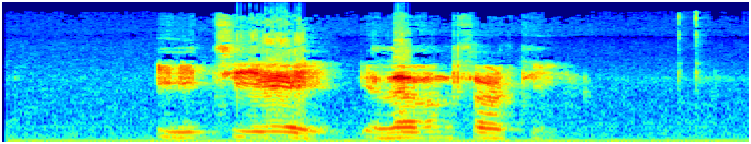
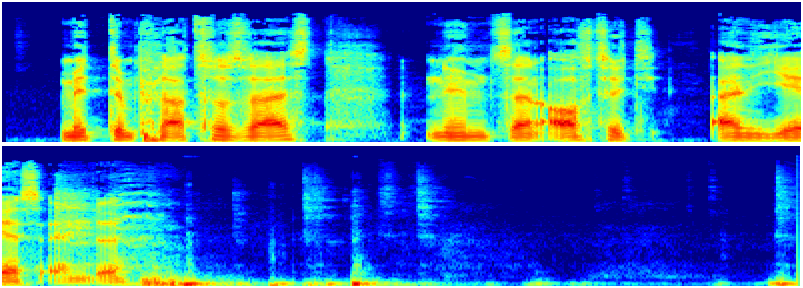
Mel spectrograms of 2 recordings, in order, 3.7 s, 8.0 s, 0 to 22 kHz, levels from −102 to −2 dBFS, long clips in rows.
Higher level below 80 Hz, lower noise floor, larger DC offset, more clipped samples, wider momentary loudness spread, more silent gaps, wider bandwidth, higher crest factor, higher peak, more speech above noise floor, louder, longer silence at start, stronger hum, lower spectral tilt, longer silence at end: second, -48 dBFS vs -34 dBFS; second, -47 dBFS vs -69 dBFS; neither; first, 0.2% vs under 0.1%; second, 18 LU vs 23 LU; neither; first, over 20 kHz vs 15.5 kHz; about the same, 16 dB vs 20 dB; about the same, 0 dBFS vs -2 dBFS; second, 34 dB vs 52 dB; first, -10 LUFS vs -19 LUFS; first, 0.8 s vs 0.3 s; neither; second, -1 dB/octave vs -5.5 dB/octave; first, 1 s vs 0 s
